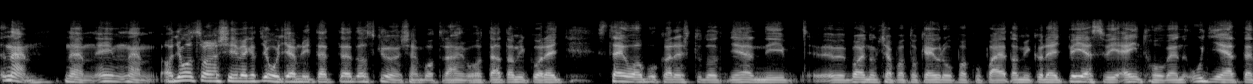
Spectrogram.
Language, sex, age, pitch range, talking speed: Hungarian, male, 50-69, 100-115 Hz, 145 wpm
